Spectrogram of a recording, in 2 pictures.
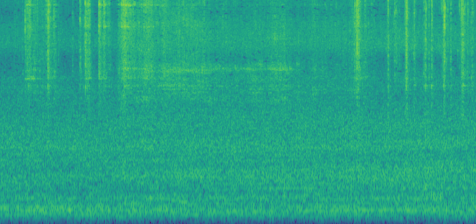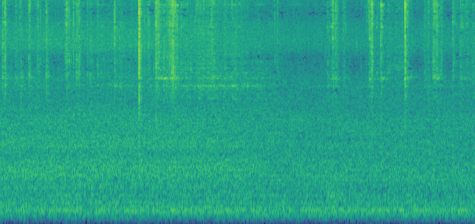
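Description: Steady rooftop background noise with a low hum, over which come irregular light metallic clicks and jingles from a fall-arrest traveller sliding along a steel lifeline cable and the worker's harness hardware moving as he walks.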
